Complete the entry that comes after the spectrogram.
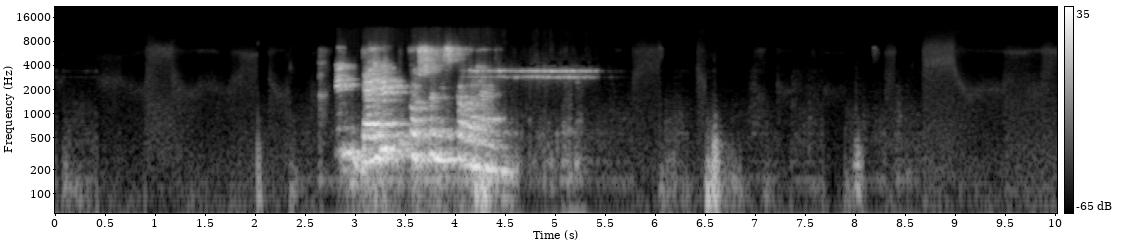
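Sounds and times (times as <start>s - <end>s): high-pitched beep tone: 4.2s - 5.4s
soft low thump: 6.5s - 6.8s.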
